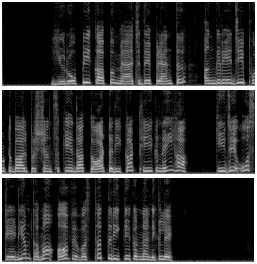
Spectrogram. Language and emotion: Dogri, disgusted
